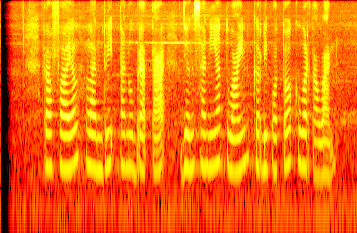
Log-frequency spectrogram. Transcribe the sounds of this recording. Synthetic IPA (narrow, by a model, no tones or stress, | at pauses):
rafaɛllandɾit̪anubɾat̪ad͡ʒɨŋsaniat̪uainkɨrdipɔt̪ɔkuwart̪awan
